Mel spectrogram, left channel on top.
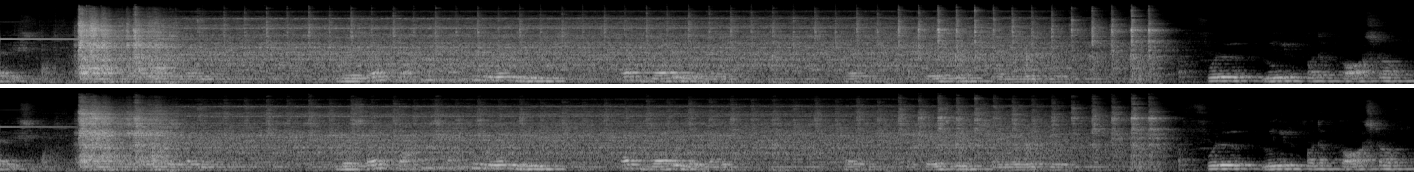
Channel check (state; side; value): normal; both; correlation 0.54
